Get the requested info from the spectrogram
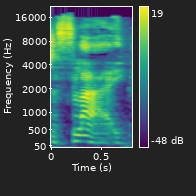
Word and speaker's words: vlaai: Lindbergh's tart has won some kind of a recognition as being a thing of national cultural heritage, the Limburgse vlaai, which is spelled V-L-A-A-I, but sounds like fly to you and me.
